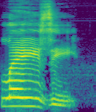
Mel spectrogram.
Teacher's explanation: we're going to accent the first syllable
